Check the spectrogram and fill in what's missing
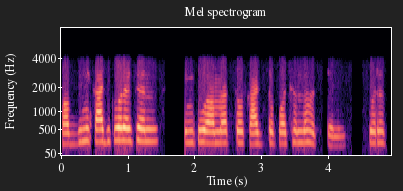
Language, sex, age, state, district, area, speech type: Bengali, female, 45-60, West Bengal, Bankura, rural, conversation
